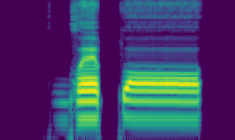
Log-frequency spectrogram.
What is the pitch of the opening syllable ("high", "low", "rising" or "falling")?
high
